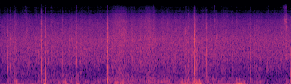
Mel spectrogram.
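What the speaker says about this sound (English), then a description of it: "Yeah, it's raining." Rain patters on a hiking trail on the Long Trail, a faint continuous wash with irregular drops and taps landing nearby, and no one speaking.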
